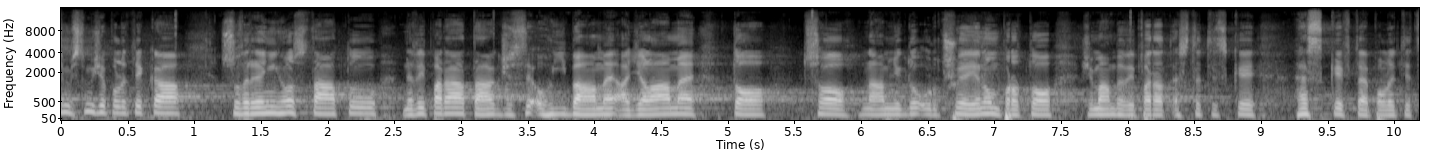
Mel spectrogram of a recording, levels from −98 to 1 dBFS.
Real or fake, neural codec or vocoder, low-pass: real; none; 14.4 kHz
